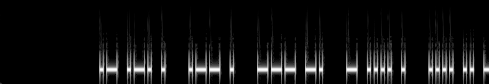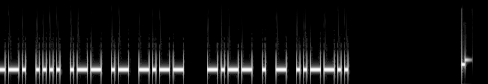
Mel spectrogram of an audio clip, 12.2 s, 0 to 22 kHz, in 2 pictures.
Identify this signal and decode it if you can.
Morse code, heard as a keyed tone, about 28 wpm, 700 Hz. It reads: ARE WE ON THE HIGHWAY YET?
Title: Sentences from Top 1400 Words 28wpm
